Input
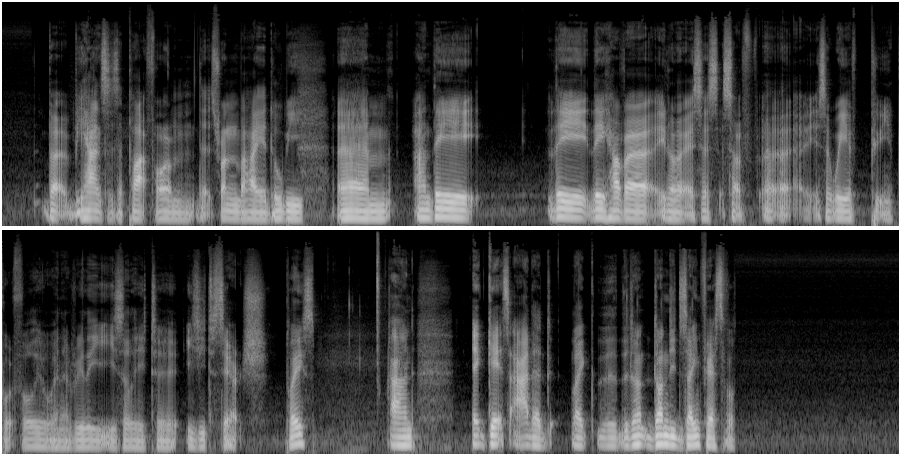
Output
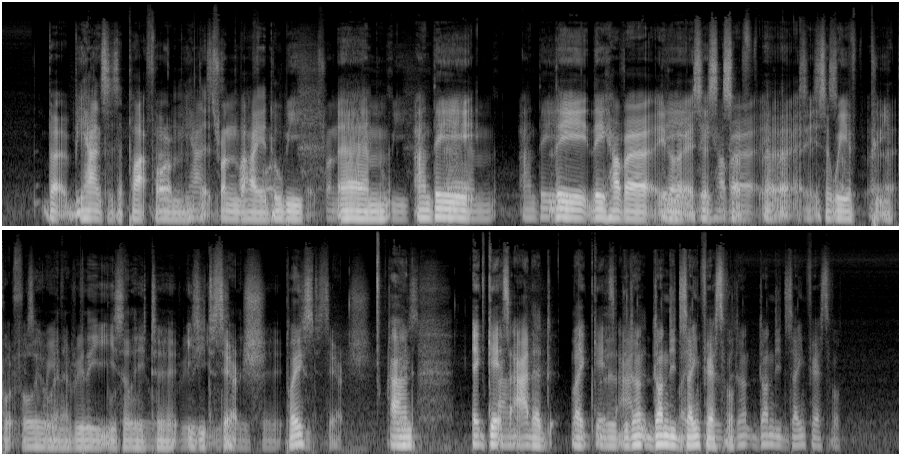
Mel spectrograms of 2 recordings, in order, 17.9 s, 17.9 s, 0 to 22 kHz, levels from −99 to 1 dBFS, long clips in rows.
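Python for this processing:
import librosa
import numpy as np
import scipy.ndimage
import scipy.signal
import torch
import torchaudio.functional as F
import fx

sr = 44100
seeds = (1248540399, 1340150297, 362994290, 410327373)

y = x + 10.0 ** (-12.0 / 20.0) * np.pad(x, (int(1054 * sr / 1000.0), 0))[:len(x)]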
